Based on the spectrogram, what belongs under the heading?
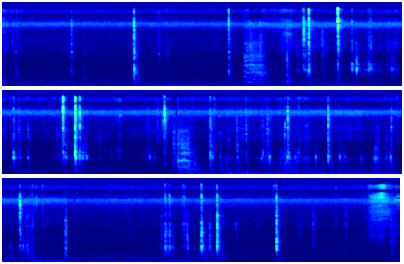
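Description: Faint, irregular clicks and taps of small plastic model-car kit parts being handled and pressed into place, over quiet room tone.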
